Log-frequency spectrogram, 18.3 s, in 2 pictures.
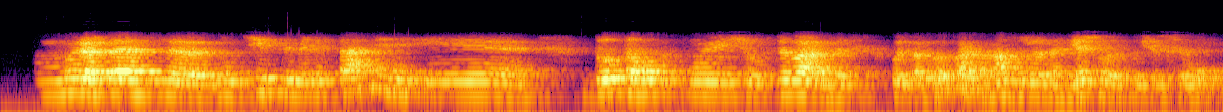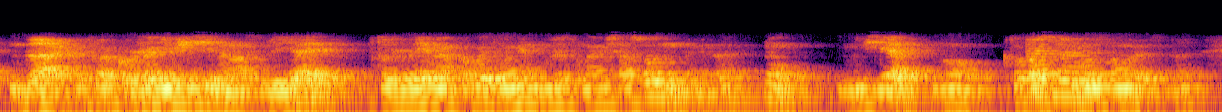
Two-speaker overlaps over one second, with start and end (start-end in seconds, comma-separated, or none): none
